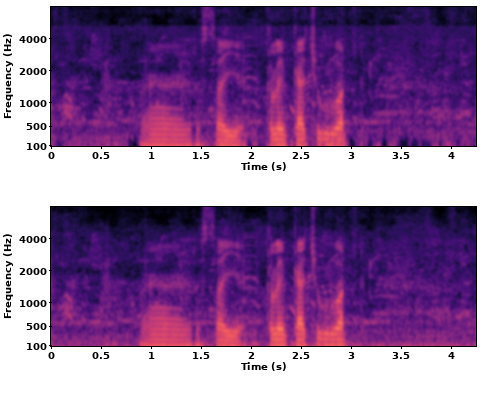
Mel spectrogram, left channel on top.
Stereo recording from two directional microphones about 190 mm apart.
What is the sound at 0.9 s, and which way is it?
Speech, 5° left (ahead or behind).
